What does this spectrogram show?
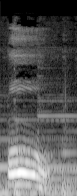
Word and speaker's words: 不: พิ อิน บท ที่ 14 การ ออก เสียง ปู้ ปู้ จะ ออก เสียง ได้ 3 เสียง ด้วย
